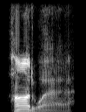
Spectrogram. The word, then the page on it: hardware: British English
